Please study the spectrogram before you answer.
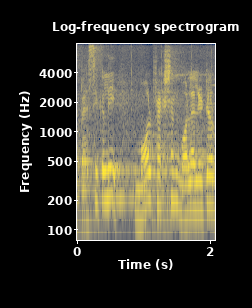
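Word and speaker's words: molality: Students, थोड़ा सा एक कंफ्यूजन यहाँ पे स्टूडेंट्स को बना रहता है, एक हमारे प्रोनाउंसिएशन की मिस्टेक और छोटी सी, मोलालिटी एंड मोलारिटी। मोलालिटी और मोलारिटी, ये 2 जो चीज़ें हैं, इनको आप खास कंसंट्रेशन करना, ये काफ़ी इंपॉर्टेंट है।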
